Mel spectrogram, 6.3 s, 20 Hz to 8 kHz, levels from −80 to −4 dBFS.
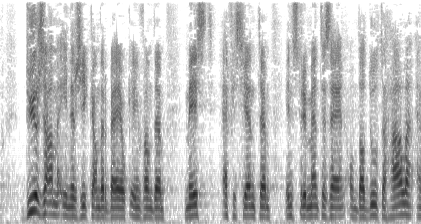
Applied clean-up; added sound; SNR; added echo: none; none; none; none.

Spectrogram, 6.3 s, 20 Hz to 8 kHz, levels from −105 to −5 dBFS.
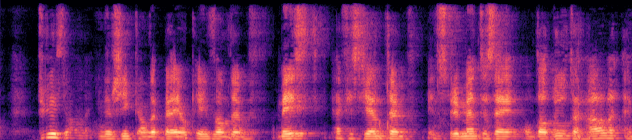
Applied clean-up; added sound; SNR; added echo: neural mask model DeepFilterNet 3.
